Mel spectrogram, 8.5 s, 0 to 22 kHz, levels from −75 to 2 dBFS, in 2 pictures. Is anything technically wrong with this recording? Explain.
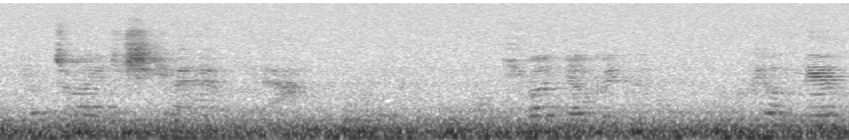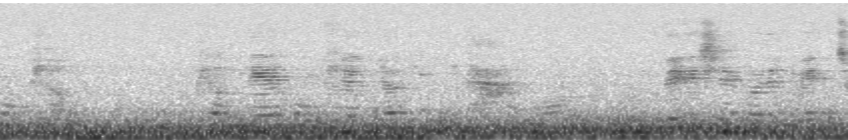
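Yes. Throughout the clip there is low bit depth with dither. The audio appears to be quantised to about 6 bits, with dither added before rounding, so the rounding error becomes a steady, even hiss sitting roughly 20 dB below the signal, without audible distortion.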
